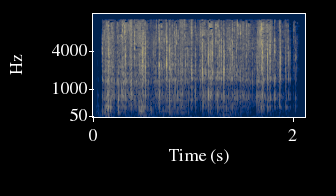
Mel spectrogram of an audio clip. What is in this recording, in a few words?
coffee pods in plastic container movements handling; food drink coffee nespresso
